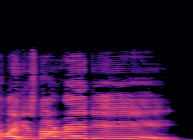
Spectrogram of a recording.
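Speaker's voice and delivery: slow, high, sorrowful, hesitant and drawn out.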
